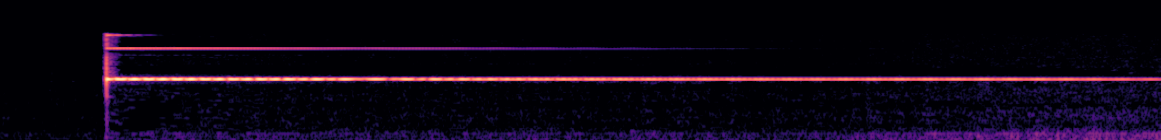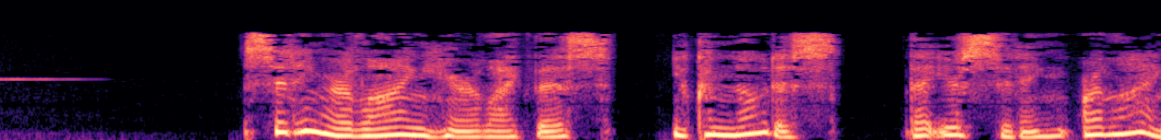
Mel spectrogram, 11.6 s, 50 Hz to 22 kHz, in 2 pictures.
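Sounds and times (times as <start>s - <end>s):
meditation bell ringing: 0.5s - 6.4s
speech: 7.2s - 11.5s.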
